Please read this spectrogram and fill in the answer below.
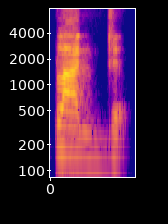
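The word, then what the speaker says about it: plugged: তো আগে দেখতে পাচ্ছি এখানে আমাদের জি সাউন্ড আছে তার মানে এটা একটা ভয়েস সাউন্ড তাহলে এই শব্দের উচ্চারণ হবে প্লাগড কি উচ্চারণ হবে প্লাগড হ্যাঁ এরকম প্লাগডে একই কনসোনেন্ট দুইবার থাকলে একটা কনসোনেন্ট ধরে উচ্চারণ করতে হয় দেখেন এবার আরেকটা মজার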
